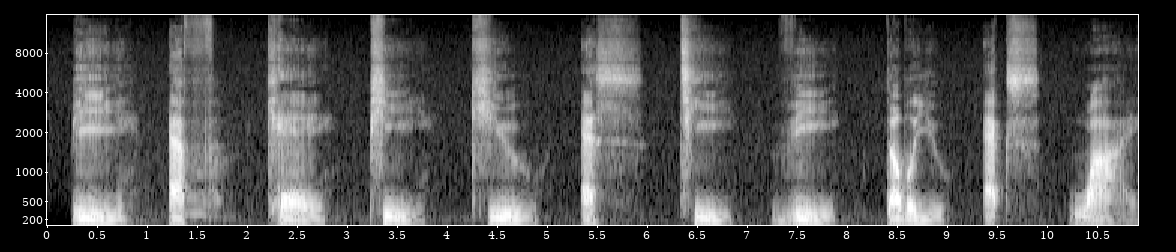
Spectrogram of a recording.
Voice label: Consonants exhaled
